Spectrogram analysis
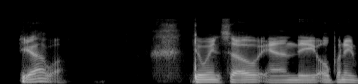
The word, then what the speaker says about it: Yahweh: It's a significant accomplishment since I painstakingly explained how one can prove that it is in fact pronounced Yahweh.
